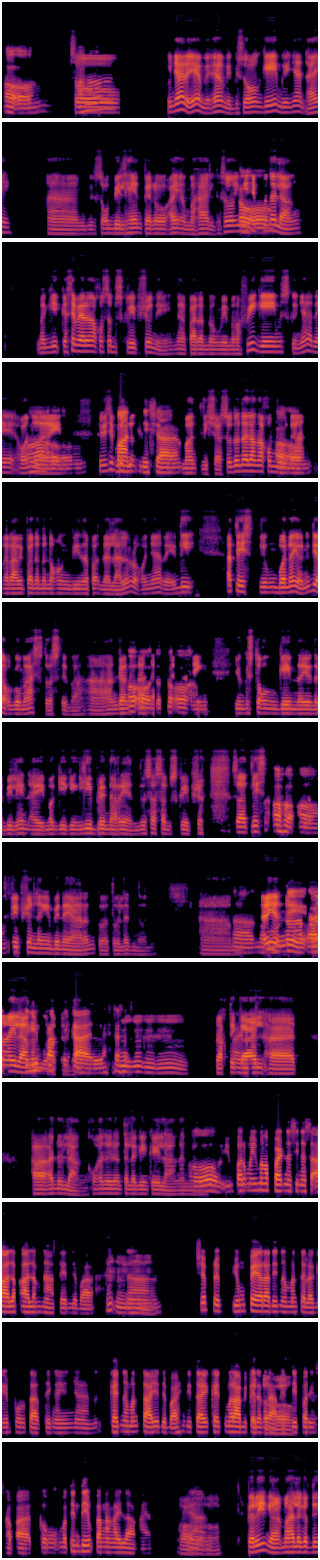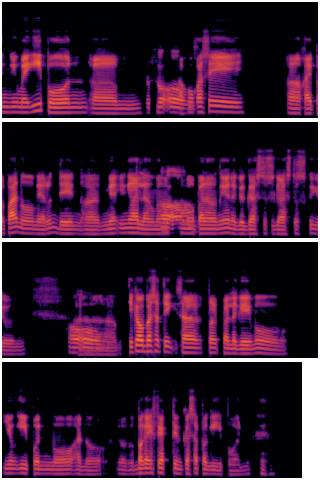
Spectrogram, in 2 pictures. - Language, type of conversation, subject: Filipino, unstructured, Paano mo pinamamahalaan ang buwanang badyet mo, at ano ang pinakamahirap sa pag-iipon ng pera?
- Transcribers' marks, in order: unintelligible speech; chuckle; tapping; chuckle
